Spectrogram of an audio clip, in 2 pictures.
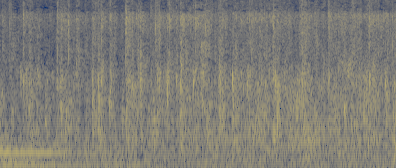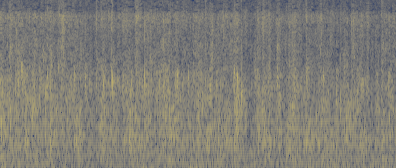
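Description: Audience at a Worker's Day celebration at St. Michael's Sr. Sec. School, Pusa Road, New Delhi, clapping steadily and loudly for the whole stretch, a dense, even wash of applause with no voices over it.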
